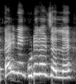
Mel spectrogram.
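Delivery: high, startled innocent denial; mild mock startled protest; caught-out denial. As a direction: quickly play dumb. Family hiding secret from Sayali.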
